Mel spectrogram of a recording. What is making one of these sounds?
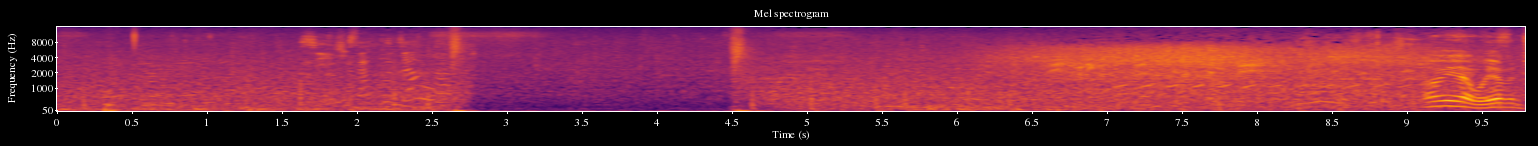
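Quick footsteps slap on pavement.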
